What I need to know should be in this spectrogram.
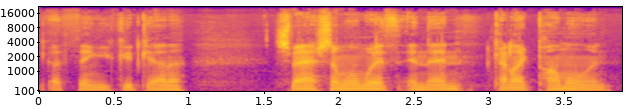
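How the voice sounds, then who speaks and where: Deep-voiced casual man co-hosting a podcast. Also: monotone, brisk, clean tone, no room sound. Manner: enthusiastic, slangy. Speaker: podcast co-host.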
